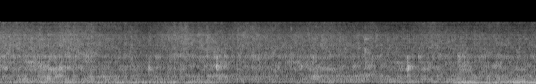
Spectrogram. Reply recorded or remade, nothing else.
remade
